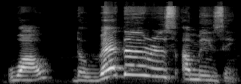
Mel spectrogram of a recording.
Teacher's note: the emphasis on the word weather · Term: word stress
